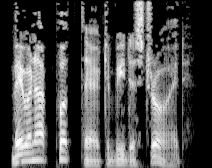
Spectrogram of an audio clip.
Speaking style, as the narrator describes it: the Aes Sedai said curtly

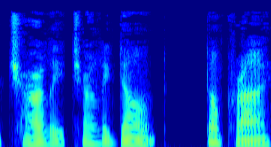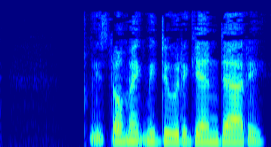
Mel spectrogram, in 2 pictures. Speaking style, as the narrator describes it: he murmured

